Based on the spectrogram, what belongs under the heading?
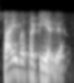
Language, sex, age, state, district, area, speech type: Sindhi, male, 45-60, Gujarat, Kutch, rural, conversation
